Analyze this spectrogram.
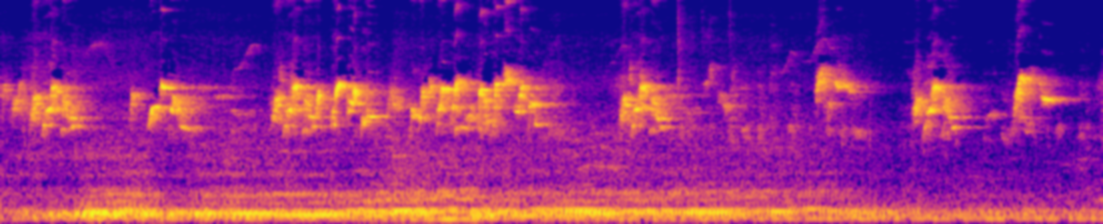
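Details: Ha Tinh red-whiskered bulbul in Vietnam singing repeated short warbled phrases, denser in the first half and sparser later, over a noticeable low droning hum.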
